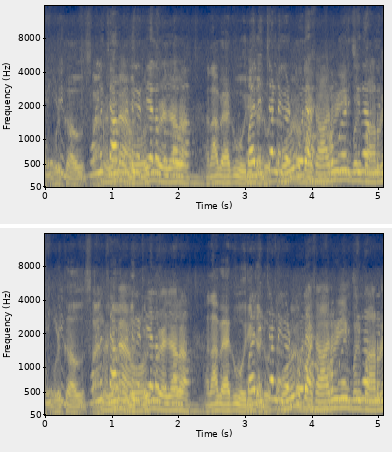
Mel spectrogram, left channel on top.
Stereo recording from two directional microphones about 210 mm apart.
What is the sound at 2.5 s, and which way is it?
Speech, 40° right (ahead or behind).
